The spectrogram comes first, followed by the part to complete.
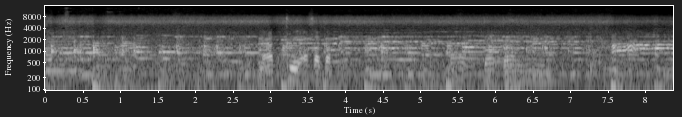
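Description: Bon odori festival music with a wavering singing voice, most clearly about three seconds in, over held steady tones.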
